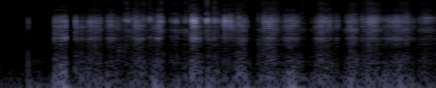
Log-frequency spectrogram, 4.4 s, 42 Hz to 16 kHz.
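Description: Wooden toothpicks scratch the sandpaper inside two small hollow rolled sandpaper tubes set over microphone ears. The result is dry, bright, rasping scratches in irregular bursts, concentrated around 3.9 kHz, with almost no low end and no ring after each stroke.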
